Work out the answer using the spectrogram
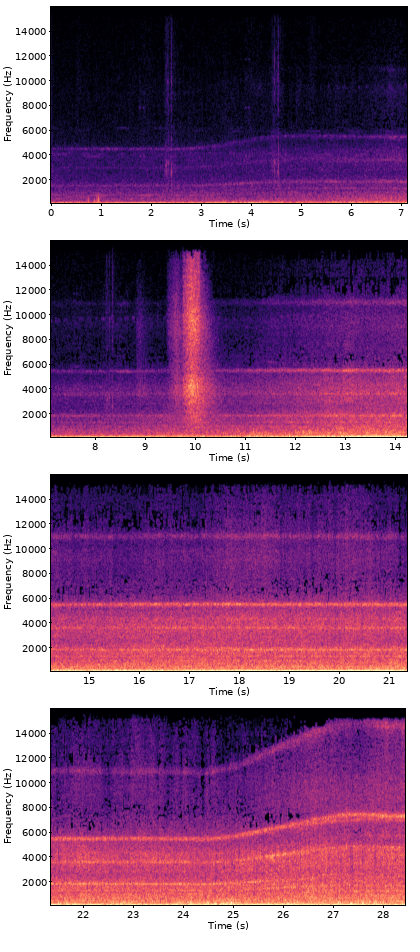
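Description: Freight train led by diesel locomotives drawing near and passing close by: a deep, steady engine drone that grows louder over the first dozen seconds, then holds, with a high whine that rises in pitch twice. A short hiss comes about ten seconds in, and loaded stone hopper cars begin rolling past near the end.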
